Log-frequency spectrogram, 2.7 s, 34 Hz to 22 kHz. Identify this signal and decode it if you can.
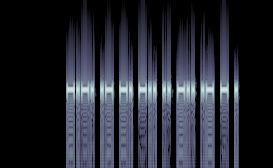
Morse code, heard as a keyed tone, about 50 wpm, 700 Hz. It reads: CANDIDATE
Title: Sentences from Top 1600 Words - New Word Drill - 50wpm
